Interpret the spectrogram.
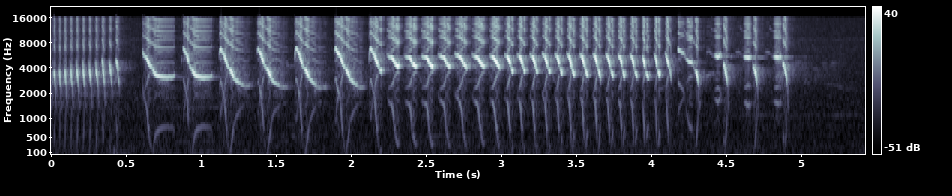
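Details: A white canary sings a prompting song meant to spur other canaries into song. After a shrill opening, it repeats swooping notes, followed by a long rapid rattling trill that speeds up before it stops abruptly.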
